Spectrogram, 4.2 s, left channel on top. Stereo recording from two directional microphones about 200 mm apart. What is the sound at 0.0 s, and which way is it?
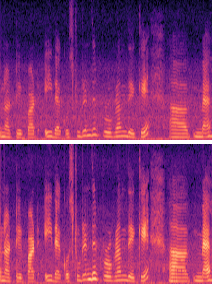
Speech, 60° right (ahead or behind).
